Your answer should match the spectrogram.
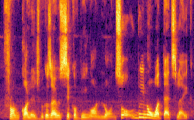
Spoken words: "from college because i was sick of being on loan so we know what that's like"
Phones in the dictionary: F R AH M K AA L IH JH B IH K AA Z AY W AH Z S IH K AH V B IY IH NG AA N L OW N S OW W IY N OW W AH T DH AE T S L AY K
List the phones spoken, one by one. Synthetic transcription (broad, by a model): F R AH M K AA L IH JH B IH K AA Z AY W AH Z S IH K AH V B IY IH NG AA N L OW N S OW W IY N OW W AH T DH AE T S L AY K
